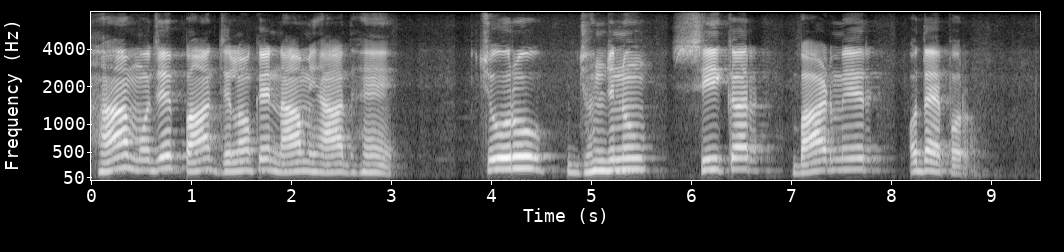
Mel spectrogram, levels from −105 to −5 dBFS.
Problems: none marked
